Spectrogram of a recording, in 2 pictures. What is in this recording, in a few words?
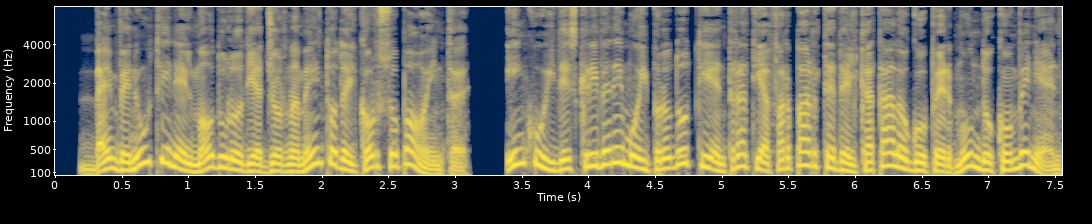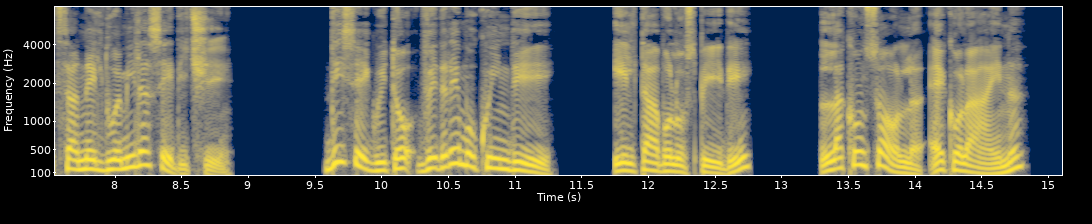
italian voice over male elearning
